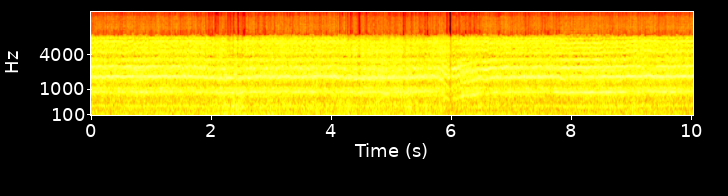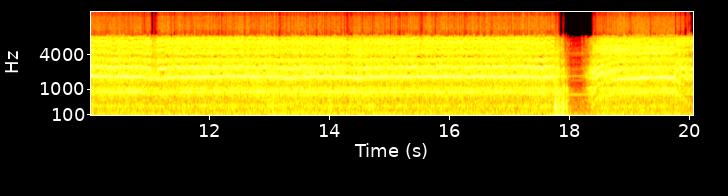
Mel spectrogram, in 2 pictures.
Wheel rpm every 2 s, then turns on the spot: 230, 230, 210, 210, 220, 230, 230, 230, 210, 150.
none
